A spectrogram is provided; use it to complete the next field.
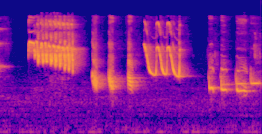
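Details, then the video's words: Black-collared starling, full-variation tembakan song. A long high buzzy trill comes first, then lower harsh notes. A quick series of four looping whistles follows, and the clip ends with slurred chatter. The recording is quieter than the others. "Masteran Jalak Suren Tembakan Super Mewah Suara Burung xtra Jernih Full Variasi"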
